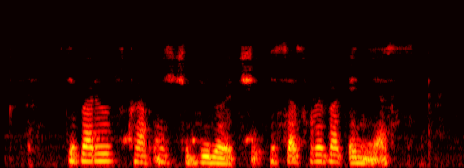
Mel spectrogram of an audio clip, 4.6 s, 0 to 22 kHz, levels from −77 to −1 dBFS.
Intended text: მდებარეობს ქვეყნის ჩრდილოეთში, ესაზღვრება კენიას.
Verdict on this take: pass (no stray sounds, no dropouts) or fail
pass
